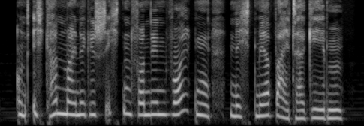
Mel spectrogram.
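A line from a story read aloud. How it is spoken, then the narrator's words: Sighing puddle. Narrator (German): seufzte die Pfütze beim Spielplatz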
